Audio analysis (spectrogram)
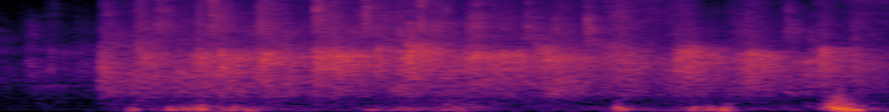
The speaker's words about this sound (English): Let's give him a clap.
